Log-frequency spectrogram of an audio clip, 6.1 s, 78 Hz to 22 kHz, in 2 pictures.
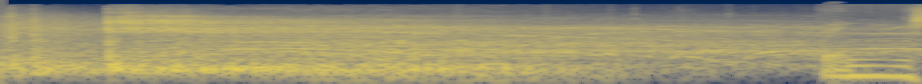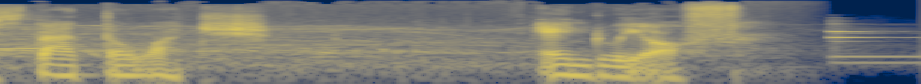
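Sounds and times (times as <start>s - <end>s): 
race-start cannon firing: 0.0s - 1.8s
speech: 2.8s - 4.0s, 4.8s - 5.6s.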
